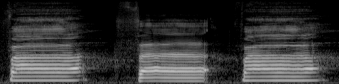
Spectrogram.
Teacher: ফা হরফটি উচ্চারিত হবে উপরের দাঁতের আগা, নিচের ঠোঁটের পেট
